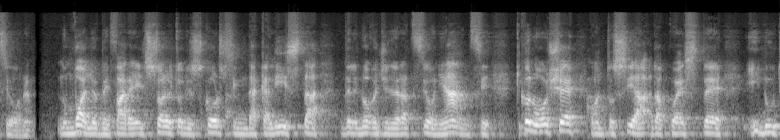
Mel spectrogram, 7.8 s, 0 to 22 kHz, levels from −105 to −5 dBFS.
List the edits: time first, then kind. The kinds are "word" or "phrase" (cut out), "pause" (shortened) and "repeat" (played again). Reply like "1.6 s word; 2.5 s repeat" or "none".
1.1 s word; 2.3 s word; 5.2 s word; 5.9 s word; 6.5 s word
